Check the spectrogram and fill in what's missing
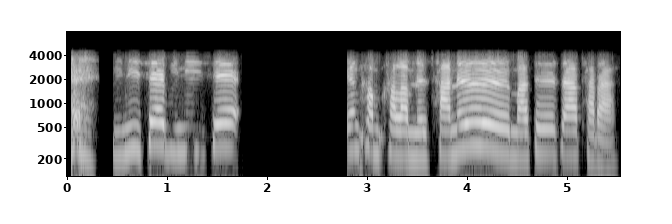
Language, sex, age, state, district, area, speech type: Bodo, female, 60+, Assam, Kokrajhar, rural, conversation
